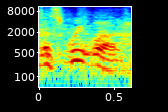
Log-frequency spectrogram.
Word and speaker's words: Escuintla: Escuintla.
